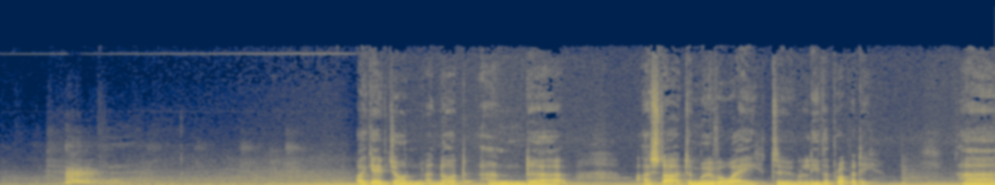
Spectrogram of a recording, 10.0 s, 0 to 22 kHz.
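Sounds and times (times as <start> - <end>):
dog barking: 0.6 - 1.4
speech: 3.6 - 5.8, 6.4 - 8.8, 9.6 - 9.9.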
